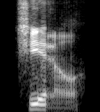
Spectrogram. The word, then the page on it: Sheol: British English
